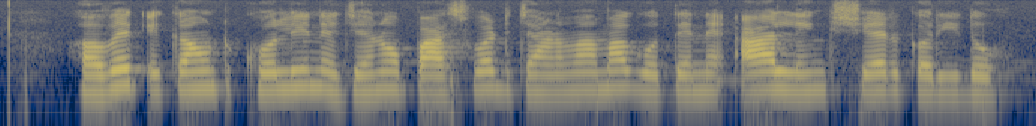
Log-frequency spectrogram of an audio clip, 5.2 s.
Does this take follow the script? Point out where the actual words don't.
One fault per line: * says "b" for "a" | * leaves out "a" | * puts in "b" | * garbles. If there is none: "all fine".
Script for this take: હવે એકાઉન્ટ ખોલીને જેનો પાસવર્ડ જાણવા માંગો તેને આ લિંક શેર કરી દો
all fine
